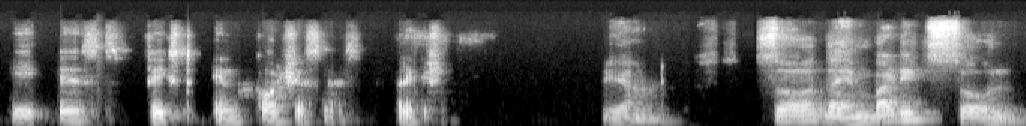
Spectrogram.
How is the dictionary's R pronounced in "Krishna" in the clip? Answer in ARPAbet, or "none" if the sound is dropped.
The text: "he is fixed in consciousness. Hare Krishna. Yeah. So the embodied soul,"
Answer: none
